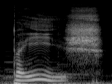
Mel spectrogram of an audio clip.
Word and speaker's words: país: So first, the word for country is the word país. País. Let me spell it for you. P-A-I, but this E has an accent to the right. So P-A-I com acento S. País.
